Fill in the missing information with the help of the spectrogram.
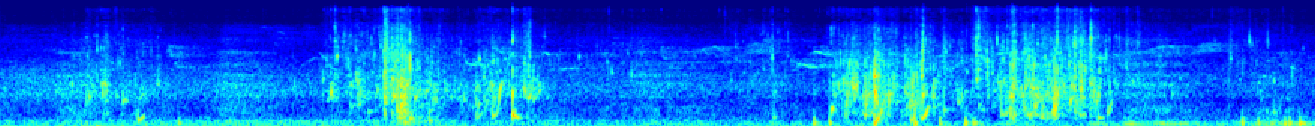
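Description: Water splashing in two bouts, about two seconds in and again around five to seven seconds in: a hooked carp thrashing at the surface as it is played in close on a fly rod.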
